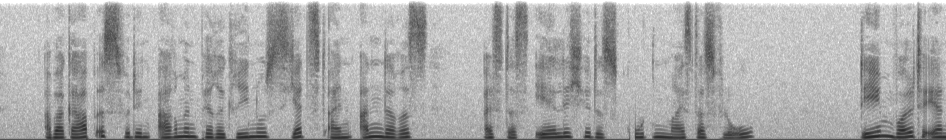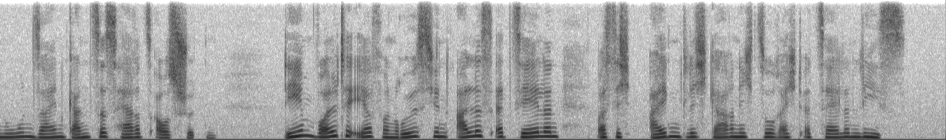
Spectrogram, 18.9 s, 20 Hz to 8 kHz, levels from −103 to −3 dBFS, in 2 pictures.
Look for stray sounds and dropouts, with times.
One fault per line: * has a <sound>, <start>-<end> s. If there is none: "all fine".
* has a dropout, 6.3-6.4 s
